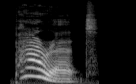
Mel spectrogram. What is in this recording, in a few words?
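"parrot", English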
